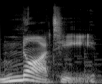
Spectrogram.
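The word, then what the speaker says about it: Gnawty: r looking thing called Naughty that's spelled g n a wty y like naughty but na like you're gnawing on a piece of beef jerky for instance the whole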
